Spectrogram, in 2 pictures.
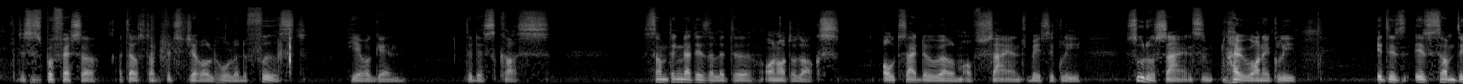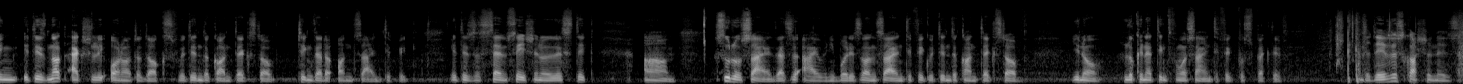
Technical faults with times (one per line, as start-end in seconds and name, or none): none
